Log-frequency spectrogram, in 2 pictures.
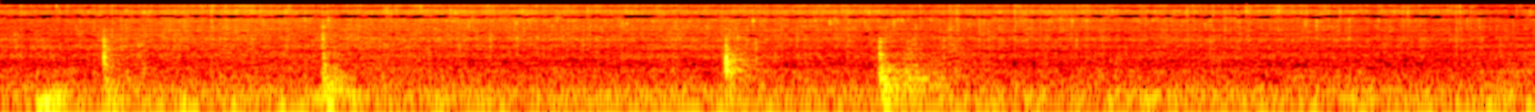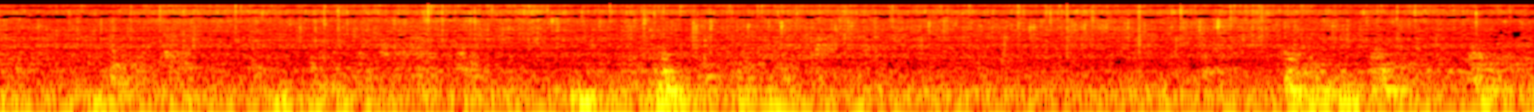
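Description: Egg and corned beef omelette sizzling steadily in a frying pan on low heat. A spatula scrapes and taps against the pan a few times as the omelette is worked loose and turned over.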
